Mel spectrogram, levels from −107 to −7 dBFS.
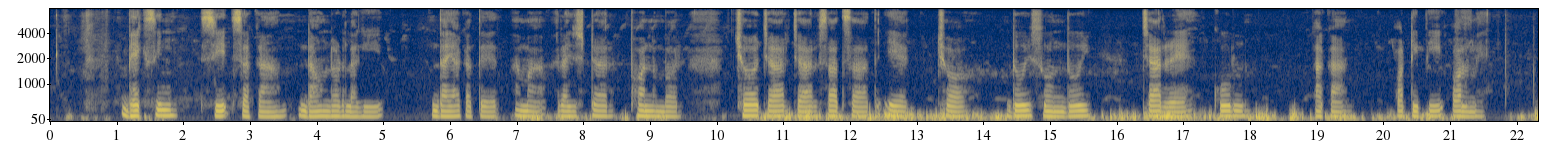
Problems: none marked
